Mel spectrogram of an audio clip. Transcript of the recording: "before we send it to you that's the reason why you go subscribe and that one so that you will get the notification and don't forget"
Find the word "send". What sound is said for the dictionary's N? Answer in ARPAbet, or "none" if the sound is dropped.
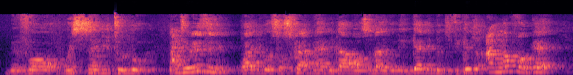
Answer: N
